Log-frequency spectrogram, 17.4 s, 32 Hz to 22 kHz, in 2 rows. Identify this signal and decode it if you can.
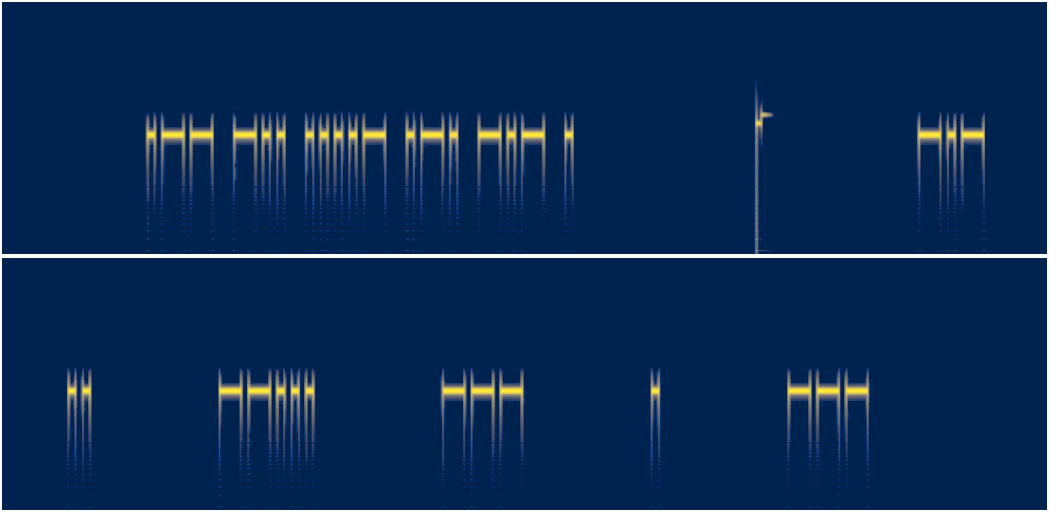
Morse code, heard as a keyed tone, about 20 wpm, spaced as for 10 wpm, 700 Hz. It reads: WD4RKE KI7OEO
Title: USA Call Signs - 6 Characters - 6x Character Spacing - 20wpm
